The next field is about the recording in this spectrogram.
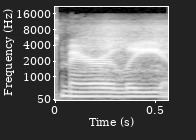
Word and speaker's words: Marilee: Yes, it is Marliee, and it is Bramhall.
